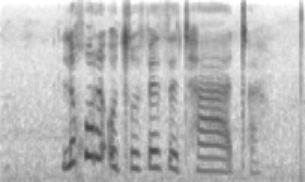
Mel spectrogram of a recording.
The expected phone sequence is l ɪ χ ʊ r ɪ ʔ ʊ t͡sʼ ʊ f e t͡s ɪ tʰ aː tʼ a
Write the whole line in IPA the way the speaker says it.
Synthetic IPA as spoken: l ɪ χ ʊ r ɪ ʔ ʊ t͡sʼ ʊ f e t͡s ɪ tʰ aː tʼ a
